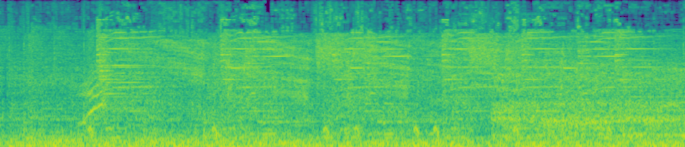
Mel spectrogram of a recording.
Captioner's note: tense music; electricity crackling; Xu Xang grunting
